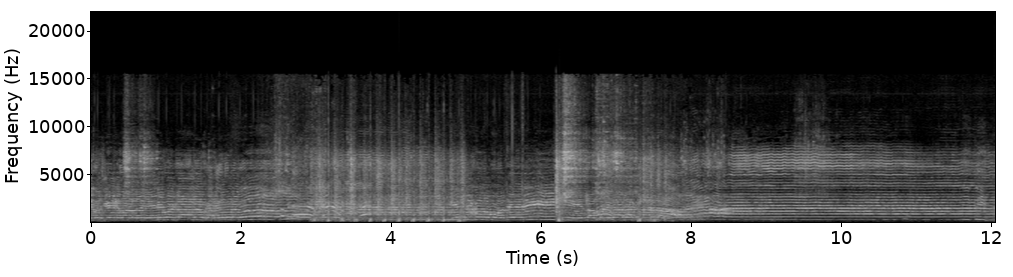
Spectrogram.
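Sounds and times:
drum beaten in fast rhythm: 2.2s - 9.0s.

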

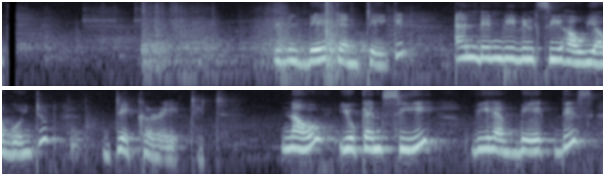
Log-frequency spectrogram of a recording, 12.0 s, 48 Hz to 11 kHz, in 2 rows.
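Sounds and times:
metal tray scraping rattle: 0.2s - 5.4s.

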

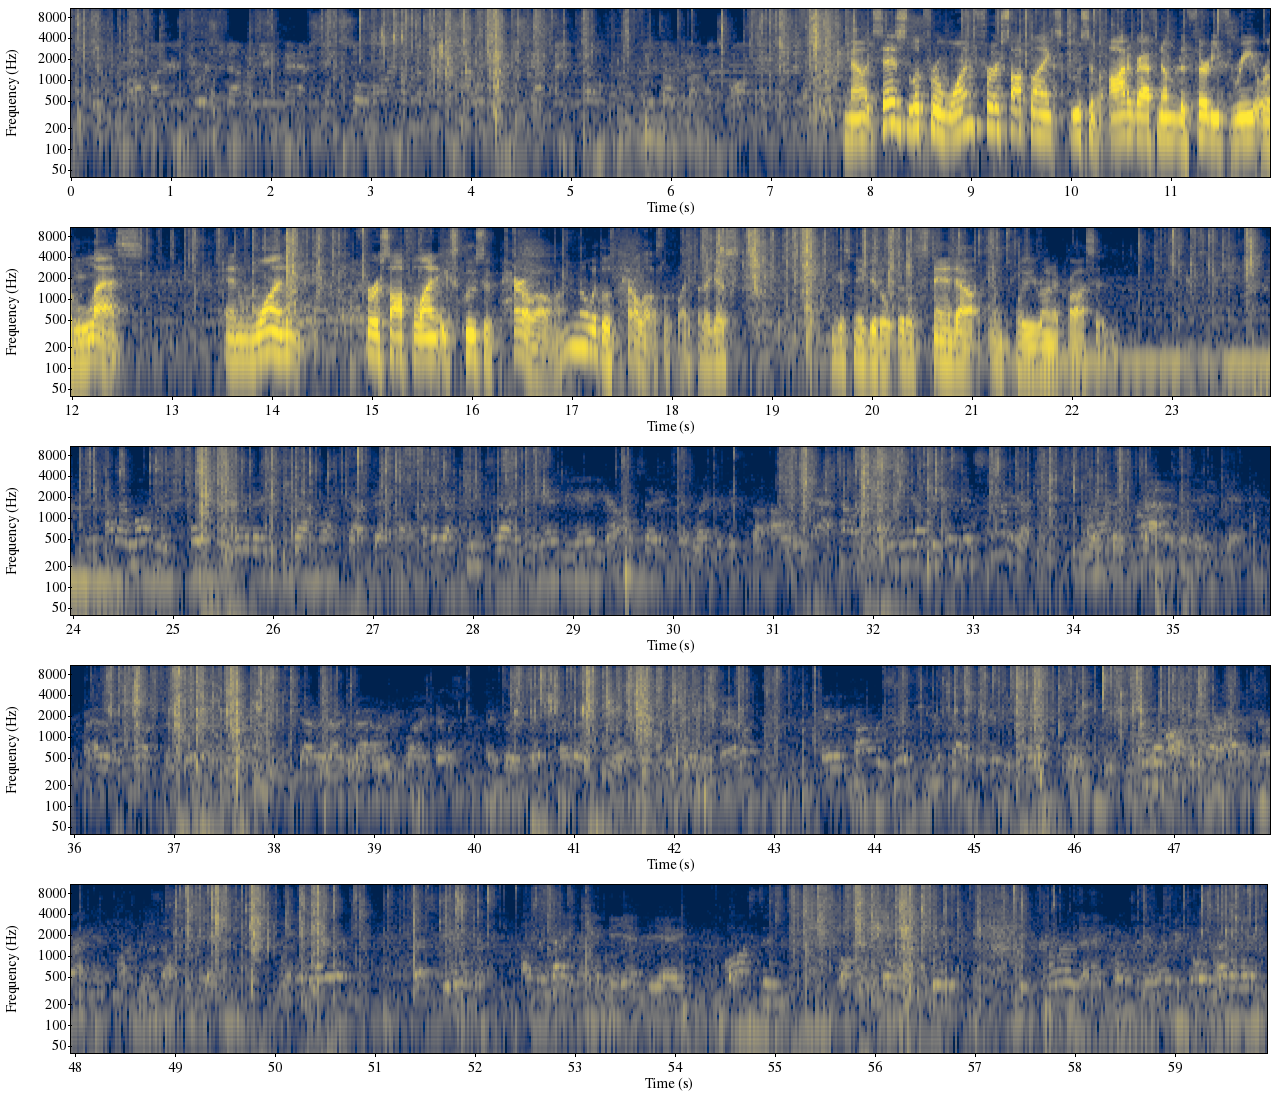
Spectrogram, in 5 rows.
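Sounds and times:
foil wrappers tearing and crinkling: 0.0s - 59.9s.

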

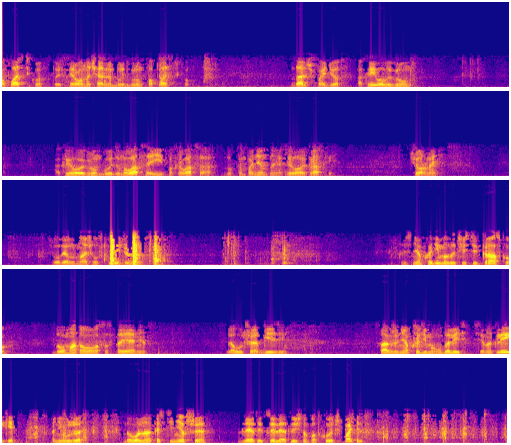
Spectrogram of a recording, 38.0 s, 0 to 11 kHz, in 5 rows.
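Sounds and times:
spatula scraping decal off plastic: 35.6s - 38.0s.

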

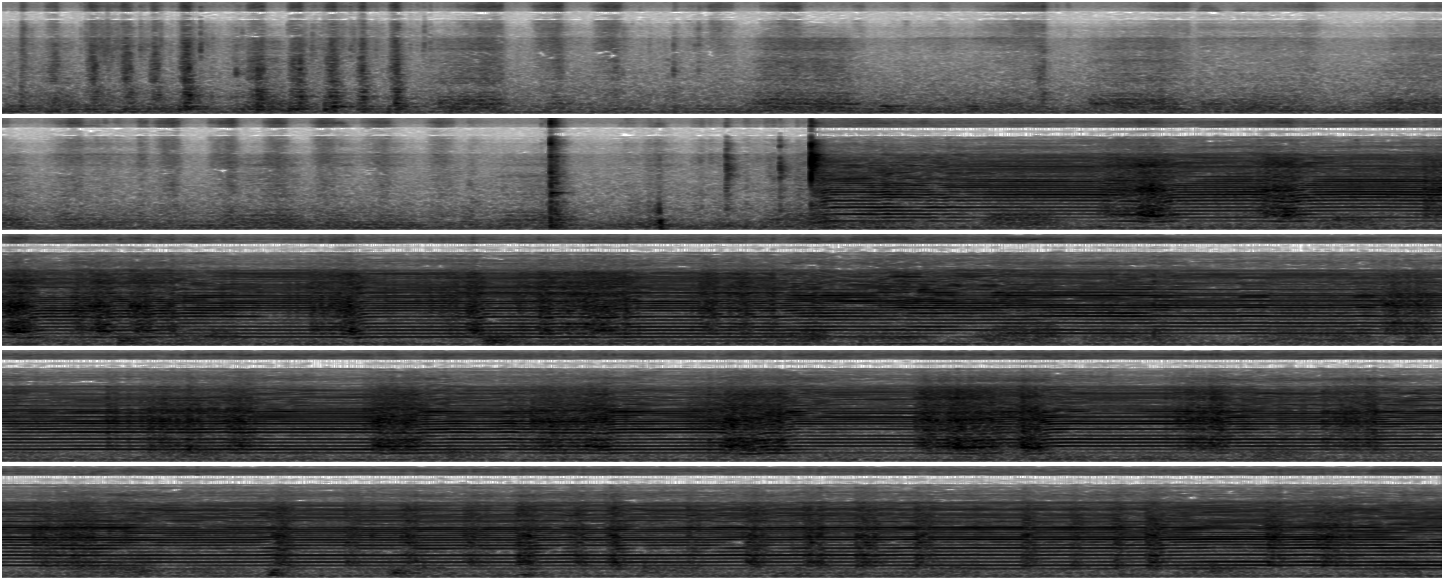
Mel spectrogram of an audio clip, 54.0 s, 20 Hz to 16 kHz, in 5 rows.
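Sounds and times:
electric beard trimmer buzzing: 16.8s - 54.0s.

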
